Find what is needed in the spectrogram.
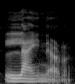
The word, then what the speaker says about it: Liner: La primera aplicación es Liner. Liner, ¿sí? Liner, que se escribe L-I-N-E-R, ¿sí?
